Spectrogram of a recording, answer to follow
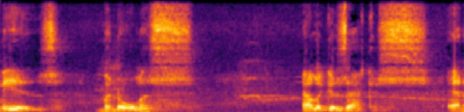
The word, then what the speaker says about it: Manolis: His name is Manolis Alagazakis, and I believe actually it's pronounced Manoli, but I say it's Manolis Alagazakis.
